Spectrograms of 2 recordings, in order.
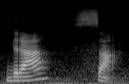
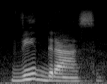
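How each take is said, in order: First: "Vidraça" as vi, dra, ça with pauses; split into syllables. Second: Said in the usual way. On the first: Shown as a demonstration. Teacher counting three syllables, "Vidraça" piece by piece. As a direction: slowly separate all three syllables of "Vidraça". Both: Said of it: "também é três sílabas".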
